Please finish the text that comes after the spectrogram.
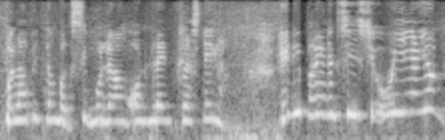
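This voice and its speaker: Emotional, high-voiced anguished mother. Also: animated, normal speed, a bit bright, a little hiss or hum. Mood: worried, fretting. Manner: emotional, pleading. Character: anguished, protective mother, a long-wronged wife. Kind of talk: radio drama acting.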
